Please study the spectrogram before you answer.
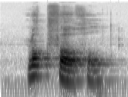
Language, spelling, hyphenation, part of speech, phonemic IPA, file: Dutch, lokvogel, lok‧vogel, noun, /ˈlɔkˌfoː.ɣəl/, Nl-lokvogel.ogg
- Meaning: a decoy bird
